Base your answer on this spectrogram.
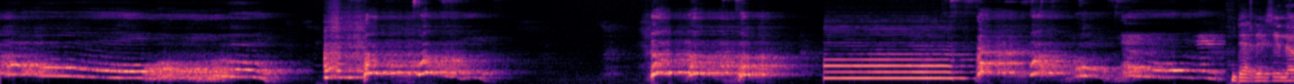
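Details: Siberian Husky in a howling tantrum, set off by a blown conch shell horn: long, loud, sliding howls that waver and fall, broken by short yips. The conch sounds midway as a flat, steady, droning blast.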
